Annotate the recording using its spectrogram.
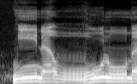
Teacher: Nih, sifat dari huruf ta ada 5 dan nggak ada sifat yang namanya sofir atau berdesis. Nah, yang nampak dari ta sukun ketika dia sukun itu hams atau percikan nafas · Nah, percikan nafas nggak ada bunyi s.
